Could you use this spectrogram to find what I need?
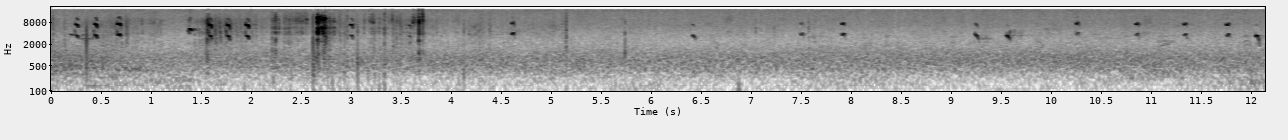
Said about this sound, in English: And the wild bird's chittering. That bird was collected. It's a juvenile and it'll be number 737.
